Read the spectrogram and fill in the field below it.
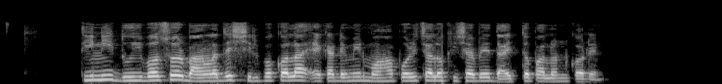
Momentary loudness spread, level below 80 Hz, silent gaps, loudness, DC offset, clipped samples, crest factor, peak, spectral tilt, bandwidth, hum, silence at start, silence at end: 7 LU; -58 dBFS; none; -17 LUFS; under 0.1%; under 0.1%; 16 dB; -2 dBFS; -5 dB/octave; 7.8 kHz; none; 0.8 s; 1.2 s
